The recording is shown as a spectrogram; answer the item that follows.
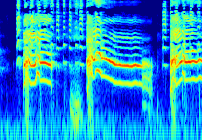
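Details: First ever howl from Cedric, a Chihuahua: a wobbling opening note, then a long, drawn-out howl that slowly sinks and lasts over a second, with a brief pause before a strong rising howl resumes.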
